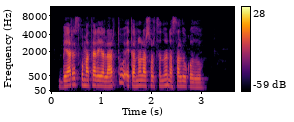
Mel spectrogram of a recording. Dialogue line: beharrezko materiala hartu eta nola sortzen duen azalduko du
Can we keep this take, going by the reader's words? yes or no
yes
